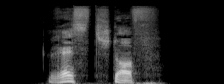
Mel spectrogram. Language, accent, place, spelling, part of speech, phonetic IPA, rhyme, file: German, Germany, Berlin, Reststoff, noun, [ˈʁɛstˌʃtɔf], -ɛstʃtɔf, De-Reststoff.ogg
- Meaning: residue, remnant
